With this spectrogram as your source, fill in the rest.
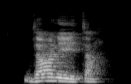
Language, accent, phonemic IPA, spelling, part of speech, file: French, Canada, /dɑ̃ le tɑ̃/, dans les temps, prepositional phrase, LL-Q150 (fra)-dans les temps.wav
- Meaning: in time, on time, on schedule (within the prescribed time limit)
